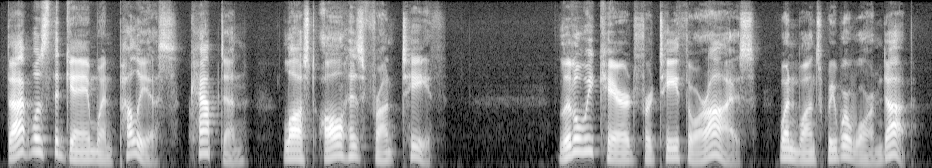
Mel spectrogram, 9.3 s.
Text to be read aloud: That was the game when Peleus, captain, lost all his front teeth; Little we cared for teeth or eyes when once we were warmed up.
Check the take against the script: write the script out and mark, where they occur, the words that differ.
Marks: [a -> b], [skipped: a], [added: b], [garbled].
That was the game when Peleus, captain, lost all his front teeth; Little we cared for teeth or eyes when once we were warmed up.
